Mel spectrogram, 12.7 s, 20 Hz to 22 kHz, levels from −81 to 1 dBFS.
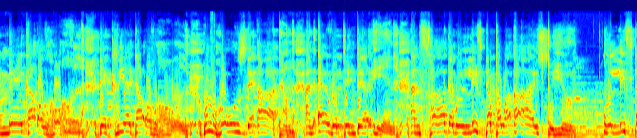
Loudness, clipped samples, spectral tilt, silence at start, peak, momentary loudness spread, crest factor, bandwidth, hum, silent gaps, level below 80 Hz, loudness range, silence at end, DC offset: -13 LUFS; under 0.1%; -5.5 dB/octave; 0 s; 0 dBFS; 3 LU; 12 dB; 15.5 kHz; none; none; -38 dBFS; 1 LU; 0 s; under 0.1%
